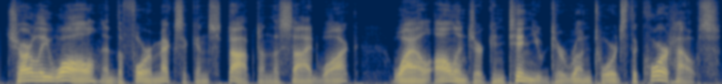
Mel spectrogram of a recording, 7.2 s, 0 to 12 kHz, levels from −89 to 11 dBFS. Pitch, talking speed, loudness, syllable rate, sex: 110 Hz, 160 wpm, -19 LUFS, 4.8 syllables/s, male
